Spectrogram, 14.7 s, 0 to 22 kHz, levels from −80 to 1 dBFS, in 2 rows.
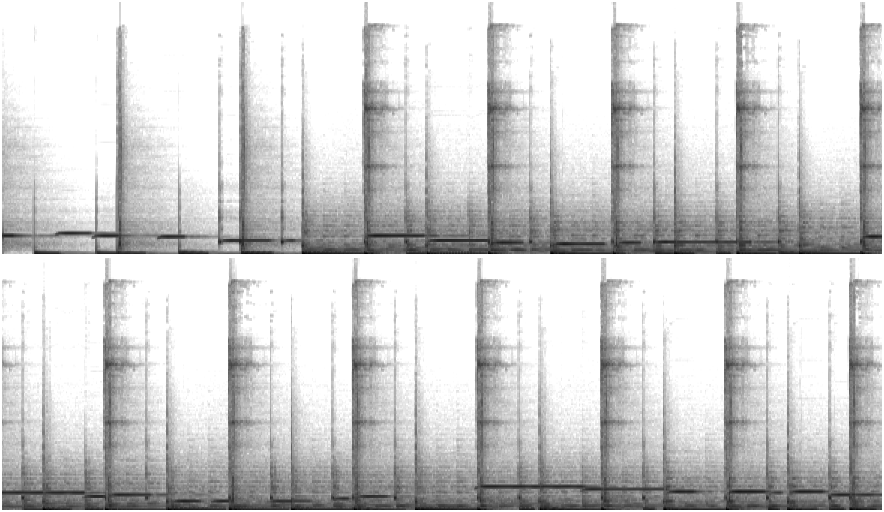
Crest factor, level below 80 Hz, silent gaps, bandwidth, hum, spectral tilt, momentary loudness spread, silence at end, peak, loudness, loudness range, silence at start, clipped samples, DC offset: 10 dB; -14 dBFS; none; over 20 kHz; none; -5.5 dB/octave; 5 LU; 0 s; 0 dBFS; -12 LUFS; 1 LU; 0 s; 0.8%; under 0.1%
